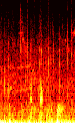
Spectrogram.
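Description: Common eider ducks, a marine duck and the UK's largest duck, calling on a beach, three females and three males plus another arriving female: a cluster of low, soft, crooning notes, repeated in quick irregular succession, over a steady low rumble of surf or wind.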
